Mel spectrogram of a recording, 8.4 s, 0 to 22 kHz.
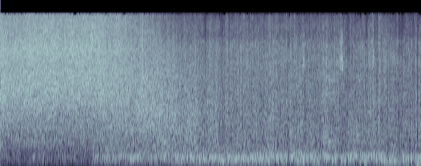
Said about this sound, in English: Go for launch. Stage 2, pressing for flight. T-minus 20. Stage 1, pressing for flight. T-minus 10, 9, 8, 7, 6, 5, 4, 3, 2, 1, 0. Liftoff of Falcon 9.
